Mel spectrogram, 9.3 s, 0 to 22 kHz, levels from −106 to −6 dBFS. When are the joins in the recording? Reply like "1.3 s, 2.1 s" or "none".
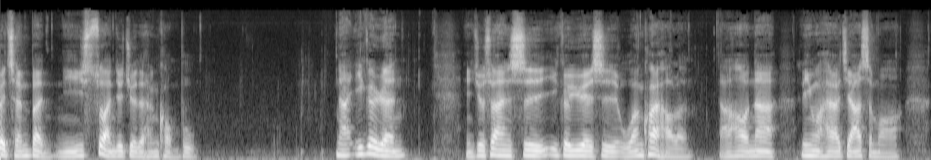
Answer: none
